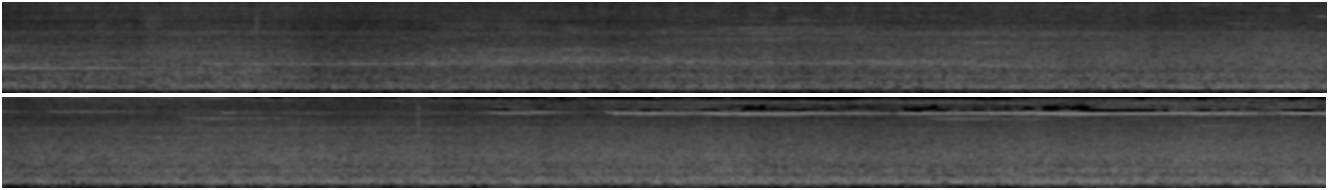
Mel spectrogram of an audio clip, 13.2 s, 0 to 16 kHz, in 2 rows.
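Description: A JR West 500 series Shinkansen train pulling slowly into the platform. Its steady rumble grows louder as it comes alongside, and a high, thin whine joins it about nine seconds in.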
